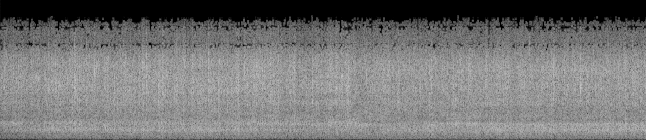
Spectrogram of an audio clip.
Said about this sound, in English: Alright, that's enough of the rain. Back inside. And there you have it, the rainstorm.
